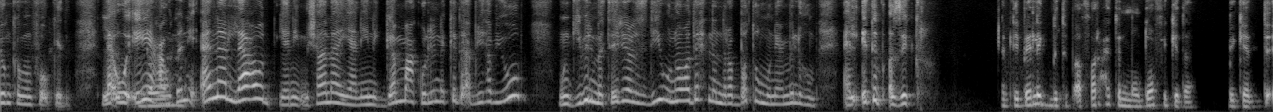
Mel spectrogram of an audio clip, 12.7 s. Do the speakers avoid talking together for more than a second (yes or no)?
yes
